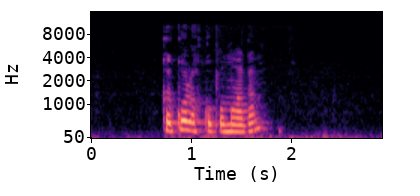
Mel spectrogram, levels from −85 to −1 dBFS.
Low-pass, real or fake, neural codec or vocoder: 10.8 kHz; real; none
